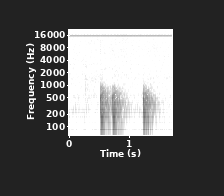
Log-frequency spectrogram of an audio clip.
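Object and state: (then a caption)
Hollow drywall ceiling between joists. Three knocks on a drywall ceiling, made to locate the joists without a stud finder, land in quick succession as short, dull, low-pitched thuds with almost no ring. The spot sounds hollow, meaning there is no joist behind it.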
